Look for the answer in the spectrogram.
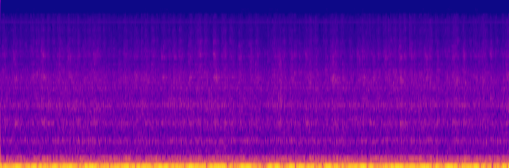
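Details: Foxbody Mustang notchback on Holley Terminator X EFI and custom wiring, after idle screw and fuel table tweaks, warming up: steady deep low rumble with an even pulse, no stumbles or ticks; smooth normal idle.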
